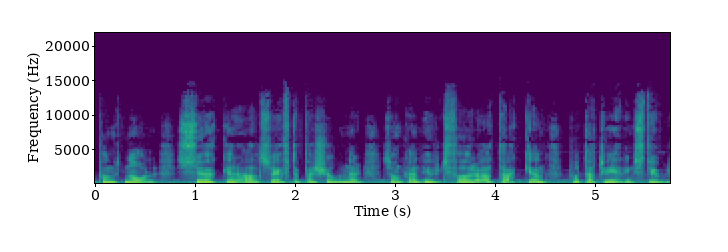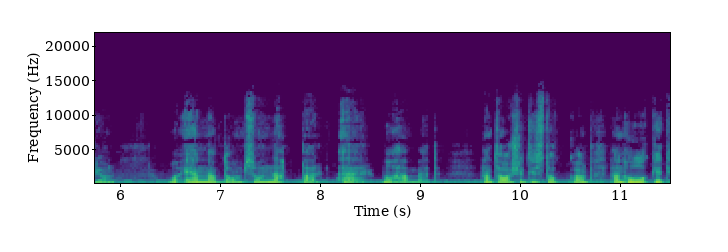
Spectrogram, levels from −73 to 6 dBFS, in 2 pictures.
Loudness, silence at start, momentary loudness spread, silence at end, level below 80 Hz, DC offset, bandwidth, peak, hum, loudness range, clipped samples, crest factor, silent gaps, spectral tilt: -18 LUFS; 0 s; 8 LU; 0 s; -28 dBFS; under 0.1%; 13.5 kHz; -2 dBFS; none; 2 LU; under 0.1%; 16 dB; none; -6 dB/octave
